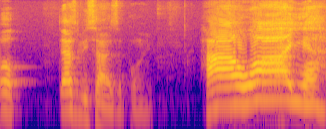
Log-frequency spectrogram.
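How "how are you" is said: very loud, very high put-on Boston accent. Greeting the audience to show off a Boston accent. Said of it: "That's some Boston accent for y'all".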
